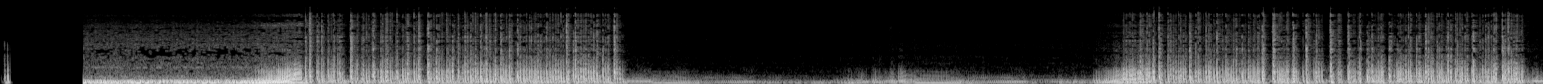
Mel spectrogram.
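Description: Supercharged car engine revved hard. It comes in suddenly about a second in, climbs in pitch and is held high for a few seconds, then drops back with a few smaller blips that rise and fall, then revs high again for about four seconds near the end.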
